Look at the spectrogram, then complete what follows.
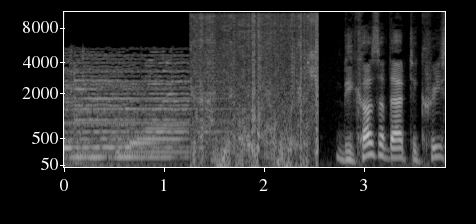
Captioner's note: radio static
